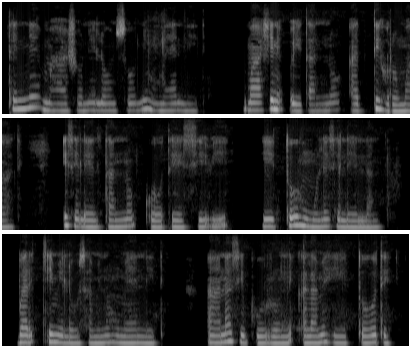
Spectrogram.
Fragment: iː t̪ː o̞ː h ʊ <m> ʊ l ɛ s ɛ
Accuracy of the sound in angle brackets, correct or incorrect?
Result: correct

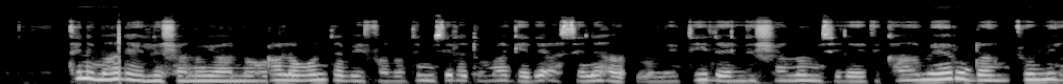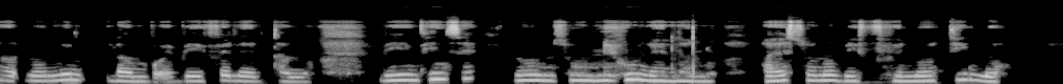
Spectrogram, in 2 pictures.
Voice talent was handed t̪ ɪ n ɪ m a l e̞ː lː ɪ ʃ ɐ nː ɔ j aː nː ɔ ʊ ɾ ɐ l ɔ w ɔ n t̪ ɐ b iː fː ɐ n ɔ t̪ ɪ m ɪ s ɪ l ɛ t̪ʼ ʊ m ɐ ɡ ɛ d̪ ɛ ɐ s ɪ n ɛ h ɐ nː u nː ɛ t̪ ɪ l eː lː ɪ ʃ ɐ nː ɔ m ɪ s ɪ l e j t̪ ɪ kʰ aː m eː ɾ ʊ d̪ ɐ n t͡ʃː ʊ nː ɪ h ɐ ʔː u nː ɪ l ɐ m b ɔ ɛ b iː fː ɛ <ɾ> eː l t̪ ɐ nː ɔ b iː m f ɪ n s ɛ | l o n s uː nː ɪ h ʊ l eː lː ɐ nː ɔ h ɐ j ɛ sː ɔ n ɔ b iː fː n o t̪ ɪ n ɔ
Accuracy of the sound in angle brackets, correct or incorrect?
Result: incorrect: l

